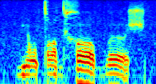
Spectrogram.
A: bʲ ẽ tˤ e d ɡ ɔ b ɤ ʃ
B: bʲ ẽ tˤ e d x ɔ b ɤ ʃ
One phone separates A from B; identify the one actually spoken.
B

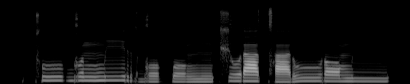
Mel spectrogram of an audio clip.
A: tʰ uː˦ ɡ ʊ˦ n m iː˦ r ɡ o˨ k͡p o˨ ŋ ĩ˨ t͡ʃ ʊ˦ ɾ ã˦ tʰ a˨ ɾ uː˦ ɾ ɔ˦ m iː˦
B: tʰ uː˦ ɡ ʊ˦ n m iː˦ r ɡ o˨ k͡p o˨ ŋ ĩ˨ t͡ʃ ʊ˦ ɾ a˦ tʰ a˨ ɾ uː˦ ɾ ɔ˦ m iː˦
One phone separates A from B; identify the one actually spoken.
B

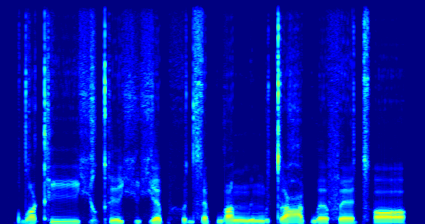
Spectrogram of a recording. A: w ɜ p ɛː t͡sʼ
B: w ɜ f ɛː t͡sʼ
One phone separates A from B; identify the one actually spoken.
B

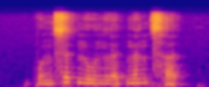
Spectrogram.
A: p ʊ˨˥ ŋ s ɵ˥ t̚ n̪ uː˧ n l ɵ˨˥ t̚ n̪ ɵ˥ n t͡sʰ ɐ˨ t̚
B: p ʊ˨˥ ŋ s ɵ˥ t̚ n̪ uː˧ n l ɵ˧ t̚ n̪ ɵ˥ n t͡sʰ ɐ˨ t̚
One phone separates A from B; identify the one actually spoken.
A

